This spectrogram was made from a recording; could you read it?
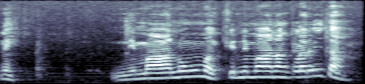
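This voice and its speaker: A woman's voice: mid-range voice, expressive, moderate pace, a little mellow, close to an everyday voice. A woman with an Ilocano accent playing a gossipy, disapproving in-law in a comedy radio drama.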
